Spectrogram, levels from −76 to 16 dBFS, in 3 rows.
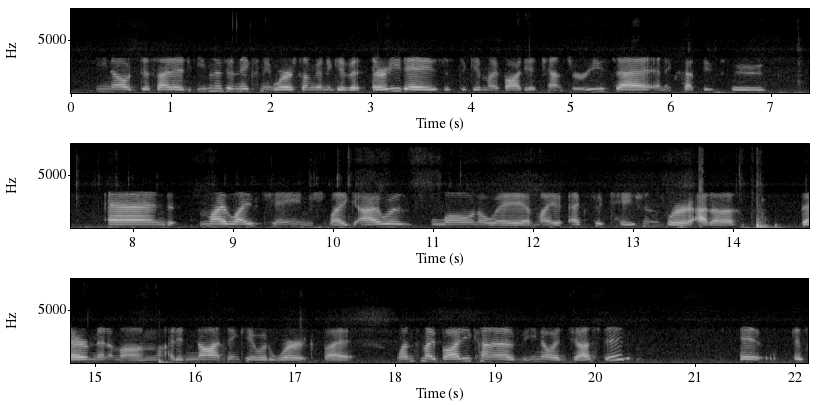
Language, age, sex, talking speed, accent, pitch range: English, 20-39, female, 175 wpm, American, 180-215 Hz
